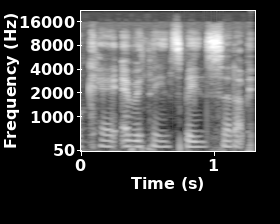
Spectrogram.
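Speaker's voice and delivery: soft, low-key imitation of a whisper; retold whisper. Retelling a tip-off at a funeral, half-whispered. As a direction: drop your voice as if whispering in church. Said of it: "He just whispered it".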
